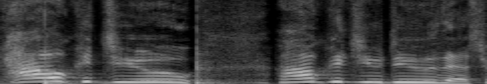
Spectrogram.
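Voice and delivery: reliving road rage at his daughter; angry outburst. Retold or imitated. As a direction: vent at her in frustration. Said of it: "I did kinda hit the steering wheel".

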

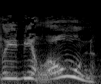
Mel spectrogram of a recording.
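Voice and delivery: high, soft, strained plea; hushed retort. Retold or imitated. Nervous husband to wife in a crowded elevator, hushed retort. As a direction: plead in a high, small, hushed voice.

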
